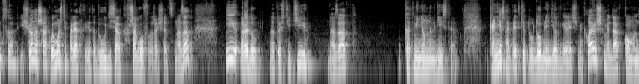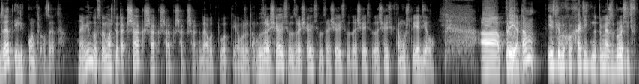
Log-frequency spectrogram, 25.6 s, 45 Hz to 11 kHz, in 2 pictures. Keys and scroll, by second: 11.2 super+z, 11.8 super+z, 12.7 super+z, 13.7 super+z, 14.4 super+z, 15.0 super+z, 15.3 super+z, 15.7 super+z, 15.9 super+z, 16.9 super+z, 17.3 super+z, 17.8 super+z, 18.2 super+z, 18.9 super+z, 19.2 super+z, 19.7 super+z, 20.0 super+z.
